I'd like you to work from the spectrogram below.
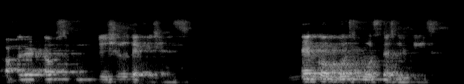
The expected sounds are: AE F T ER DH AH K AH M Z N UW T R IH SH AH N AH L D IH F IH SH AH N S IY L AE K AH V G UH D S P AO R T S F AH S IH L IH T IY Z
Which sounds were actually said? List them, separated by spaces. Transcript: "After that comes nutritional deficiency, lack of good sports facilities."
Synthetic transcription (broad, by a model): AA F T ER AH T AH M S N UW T IH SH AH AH L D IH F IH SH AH N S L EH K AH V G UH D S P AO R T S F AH S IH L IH T IY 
